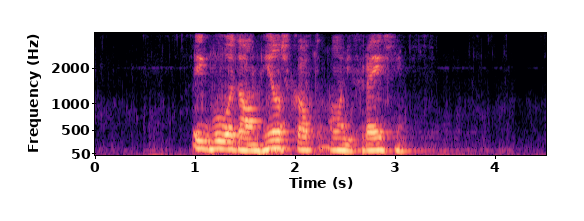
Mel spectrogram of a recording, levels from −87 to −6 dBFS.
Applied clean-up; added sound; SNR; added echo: neural separator model SepFormer DNS4.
